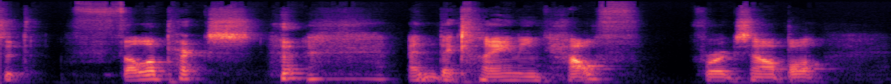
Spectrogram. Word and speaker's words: Philippic: orchestrate this faing foes for example cisos Philip pronounce it philippic and declining health for example epilepsy according to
